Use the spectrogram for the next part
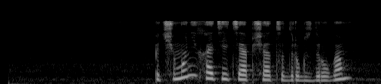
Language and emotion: Russian, neutral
